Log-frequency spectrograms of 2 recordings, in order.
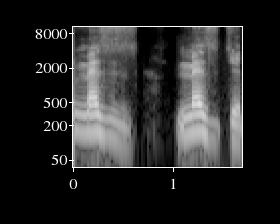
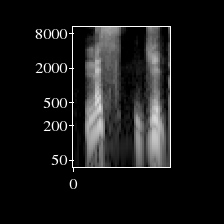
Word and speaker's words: مسجد: So finish the sin before you start the jim. Don't say masjid or the masjid, the masjid. Nah, masjid.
